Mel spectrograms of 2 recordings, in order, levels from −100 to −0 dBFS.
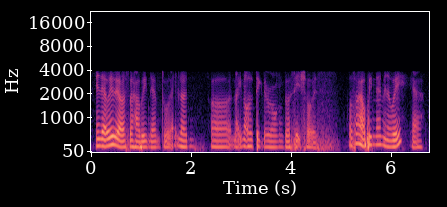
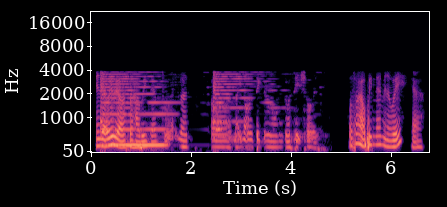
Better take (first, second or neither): first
